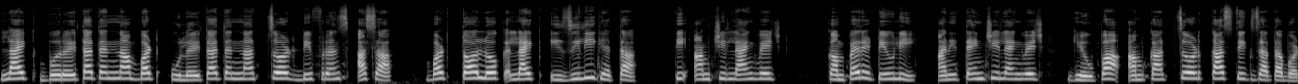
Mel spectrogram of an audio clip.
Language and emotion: Goan Konkani, neutral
